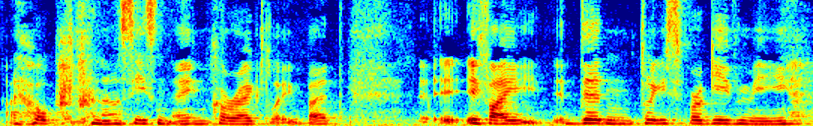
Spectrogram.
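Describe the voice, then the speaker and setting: A middle-aged woman with a Polish accent, talking informally and haltingly about her own work as a composer. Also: medium pitch, level tone, slight background noise. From Poland. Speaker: composer giving updates. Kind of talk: informal monologue to camera.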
